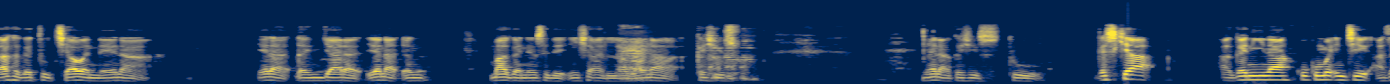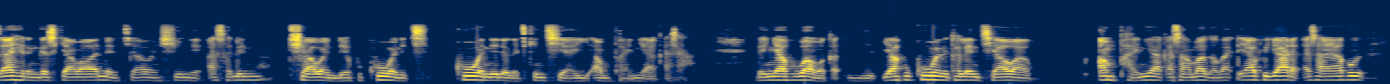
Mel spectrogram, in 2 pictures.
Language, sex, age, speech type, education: Hausa, male, 46-60, spontaneous, tertiary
